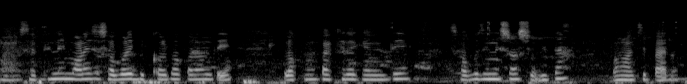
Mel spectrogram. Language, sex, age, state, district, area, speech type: Odia, female, 30-45, Odisha, Jagatsinghpur, rural, spontaneous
